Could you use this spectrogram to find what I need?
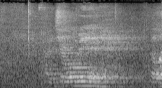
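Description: Another man speaks through a microphone in a large echoing hall.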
